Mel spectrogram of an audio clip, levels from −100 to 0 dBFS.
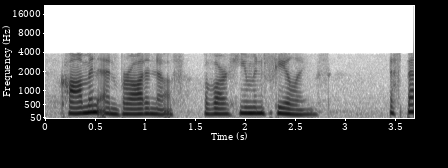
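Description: Echo leak from 0.00 to 0.16 s in this speech clip: a very faint copy of the talker returns about 265 ms late, likely because a far-end loudspeaker's echo canceller let some of its microphone pickup through. The call audio, carried by G.711 A-law, stops at 4 kHz.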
